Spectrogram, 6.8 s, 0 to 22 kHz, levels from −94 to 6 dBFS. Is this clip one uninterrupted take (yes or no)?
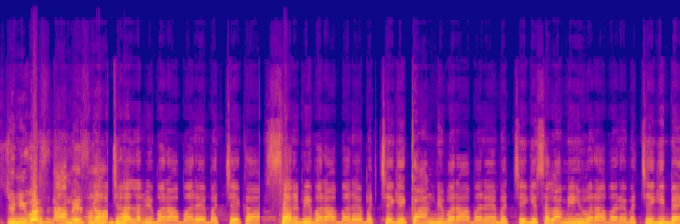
no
